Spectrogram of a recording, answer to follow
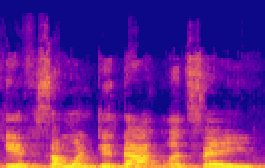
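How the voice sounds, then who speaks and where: A woman's voice: medium pitch, fairly even intonation. A woman serving as a county elections director, answering audience questions in an explanatory way and often checking in with "okay?". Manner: explanatory, quick, with frequent "so" and "okay?". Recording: distant roomy mic with noise.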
